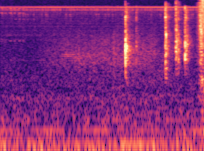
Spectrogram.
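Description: A person types on a computer keyboard.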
